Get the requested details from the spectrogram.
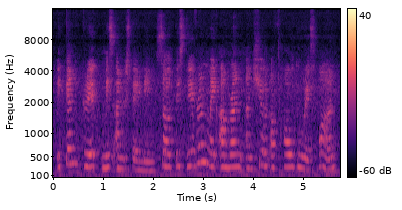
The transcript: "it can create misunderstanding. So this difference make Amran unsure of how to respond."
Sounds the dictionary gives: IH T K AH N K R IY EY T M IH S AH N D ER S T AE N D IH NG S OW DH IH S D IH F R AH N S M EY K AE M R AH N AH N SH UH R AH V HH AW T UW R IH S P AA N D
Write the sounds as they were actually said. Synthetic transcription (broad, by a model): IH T K AH N K R IY EY T M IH S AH N D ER S T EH N D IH NG S OW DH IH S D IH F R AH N M EY K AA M R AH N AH N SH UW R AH F HH AW T UW R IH S P AA N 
